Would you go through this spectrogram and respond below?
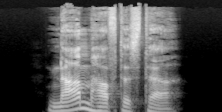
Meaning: inflection of namhaft: 1. strong/mixed nominative masculine singular superlative degree 2. strong genitive/dative feminine singular superlative degree 3. strong genitive plural superlative degree
- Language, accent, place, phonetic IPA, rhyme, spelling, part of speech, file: German, Germany, Berlin, [ˈnaːmhaftəstɐ], -aːmhaftəstɐ, namhaftester, adjective, De-namhaftester.ogg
